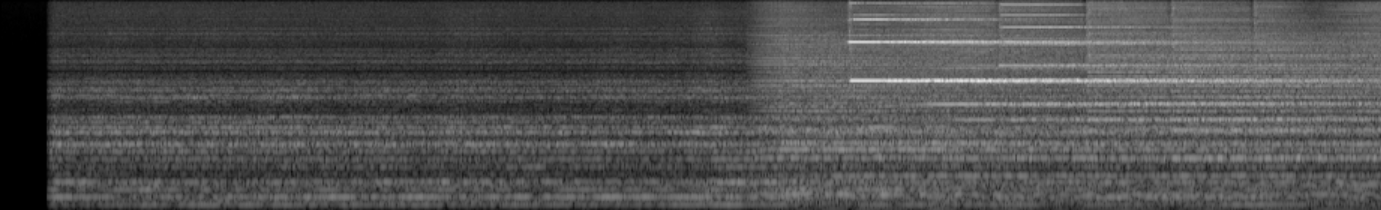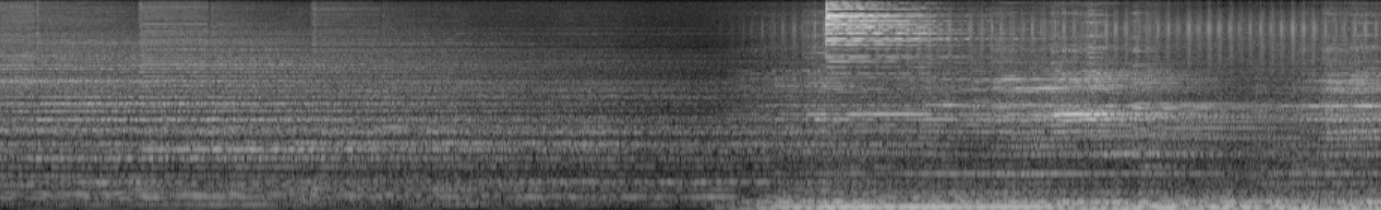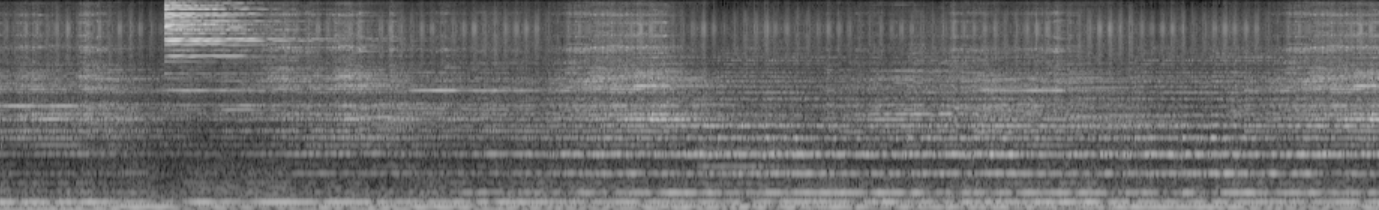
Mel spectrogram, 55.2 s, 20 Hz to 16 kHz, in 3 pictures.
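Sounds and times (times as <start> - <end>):
anxious energy music without drums: 28.0 - 55.2.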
